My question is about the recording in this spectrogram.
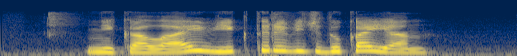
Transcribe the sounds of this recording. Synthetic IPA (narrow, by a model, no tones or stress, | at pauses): nʲikolˠɑjvʲikt̪oɾʲevʲit͡ɕd̪ukɑjɑn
